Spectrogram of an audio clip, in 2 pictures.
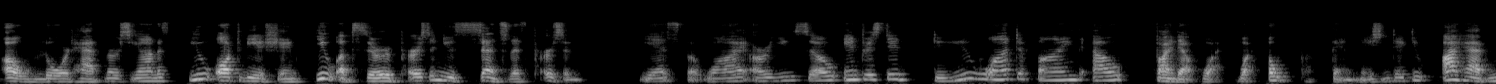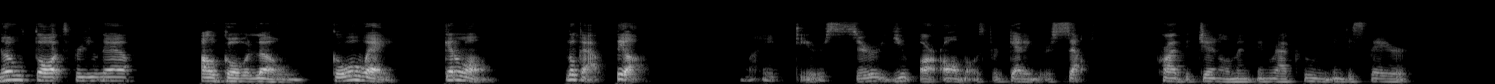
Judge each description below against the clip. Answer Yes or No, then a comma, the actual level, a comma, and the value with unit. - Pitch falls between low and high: Yes, medium, 165 Hz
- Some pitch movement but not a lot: No, wide, 6.3 semitones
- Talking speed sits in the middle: Yes, average, 145 wpm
